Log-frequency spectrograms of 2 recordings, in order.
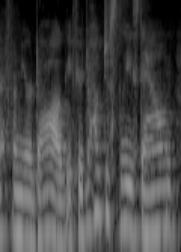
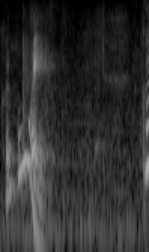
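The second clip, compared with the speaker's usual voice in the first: much higher, bright praise with a falling tune. Real, not acted. Trainer praising River on release, high and falling. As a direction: reward him with a lifted voice.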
